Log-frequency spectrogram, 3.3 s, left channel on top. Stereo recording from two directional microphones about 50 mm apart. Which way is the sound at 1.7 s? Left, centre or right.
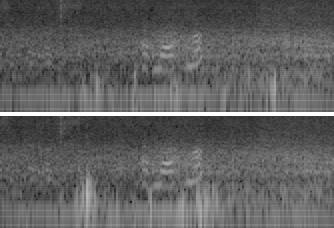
Left.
